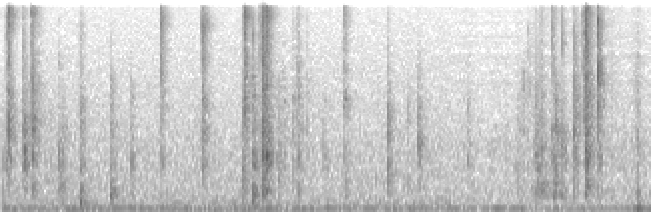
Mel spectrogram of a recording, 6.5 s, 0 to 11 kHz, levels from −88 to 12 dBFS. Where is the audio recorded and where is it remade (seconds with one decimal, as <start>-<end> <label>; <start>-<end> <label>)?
0.0-4.5 recorded; 4.5-6.5 remade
